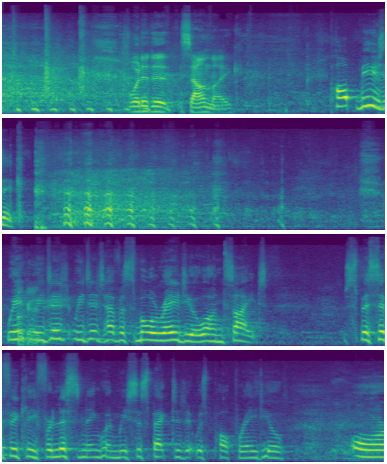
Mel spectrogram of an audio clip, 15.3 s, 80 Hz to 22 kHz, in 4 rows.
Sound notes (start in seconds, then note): 0.0 audience laughs; 4.2 laughs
